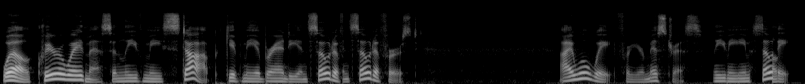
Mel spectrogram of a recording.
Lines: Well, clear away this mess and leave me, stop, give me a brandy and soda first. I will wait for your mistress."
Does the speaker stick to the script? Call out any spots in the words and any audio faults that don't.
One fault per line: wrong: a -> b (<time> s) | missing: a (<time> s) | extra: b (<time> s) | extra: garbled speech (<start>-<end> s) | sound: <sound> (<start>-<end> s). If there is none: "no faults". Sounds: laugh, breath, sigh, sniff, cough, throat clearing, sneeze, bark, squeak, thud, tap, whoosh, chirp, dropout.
missing: this (0.8 s)
extra: and soda (3.4 s)
extra: garbled speech (7.1-7.9 s)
